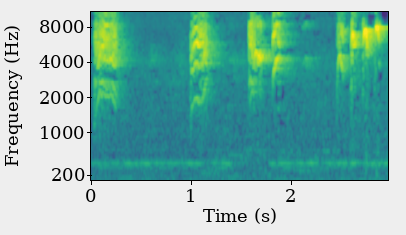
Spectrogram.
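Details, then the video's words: Spotted (trotol) konin, an Indonesian songbird, recorded as training song for other birds: bright, high squawky notes, then a rapid run of sharp chips at the end, with a faint constant electrical-sounding hum underneath. "MASTERAN TERBARU KONIN NEMBAK MEWAH❗❗ KONIN TROTOL GACOR NGEROLL PANJANG"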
